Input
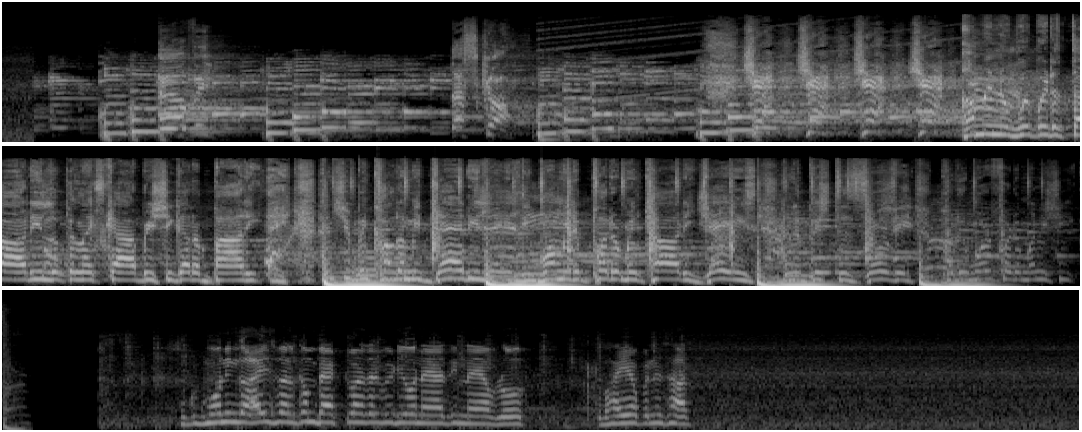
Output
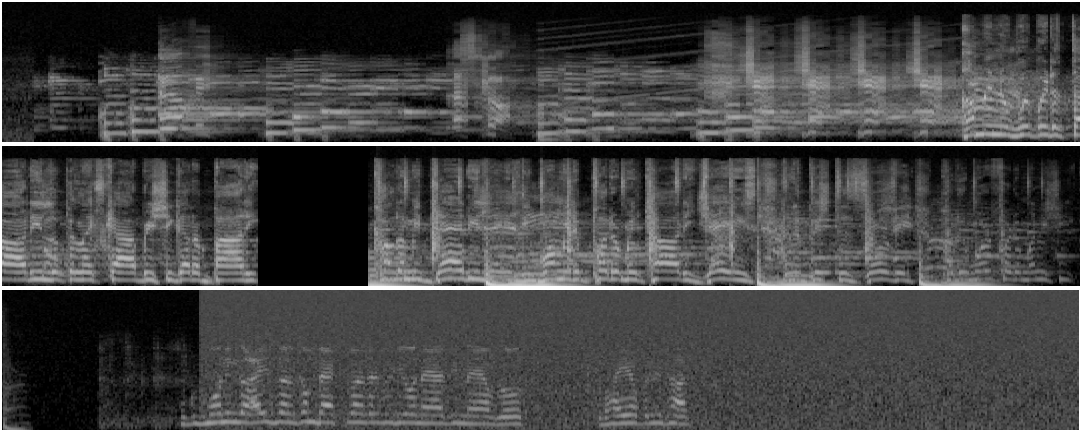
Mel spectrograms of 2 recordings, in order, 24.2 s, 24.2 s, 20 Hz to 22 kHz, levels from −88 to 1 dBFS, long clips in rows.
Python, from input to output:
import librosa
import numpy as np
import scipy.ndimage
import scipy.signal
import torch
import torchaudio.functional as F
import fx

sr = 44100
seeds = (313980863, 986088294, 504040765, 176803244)

y = fx.spec_steps(x, sr, hold_ms=50, at=(1.33, 7.14), fade=0.02)
y = fx.high_shelf(y, sr, hz=7300.0, db=8.0, at=(13.11, 14.13))
y = fx.noise_floor_step(y, sr, seeds[0], at_s=17.65, before_db=-65, after_db=-41, tilt_db=0.0)
y = fx.edit(y, sr, fx.silence(start_s=10.01, length_s=0.83), tone=tone)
